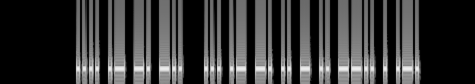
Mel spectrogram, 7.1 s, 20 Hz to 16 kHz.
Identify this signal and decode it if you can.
Morse code, heard as a keyed tone, about 25 wpm, 700 Hz. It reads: HAND SANITIZER
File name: practice / 25wpm / Difficult Words with Hints - 25wpm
